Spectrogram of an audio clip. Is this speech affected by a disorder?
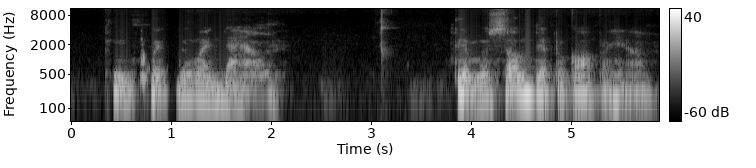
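Yes: multiple sclerosis.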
